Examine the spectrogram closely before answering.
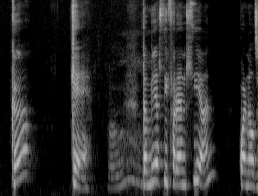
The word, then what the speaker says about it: què: Fixa't que aquest que es pronuncià de manera molt diferent a l'interrogatiu què, que és tònic. que què També es diferencien quan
